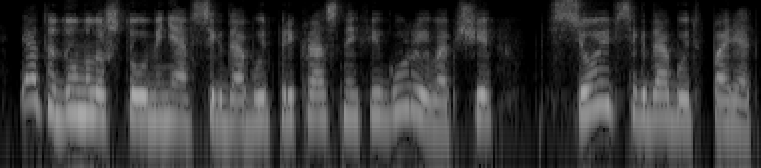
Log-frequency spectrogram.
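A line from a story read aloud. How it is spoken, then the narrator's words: Shouted through bathroom door. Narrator (Russian): кричала она из-за двери своей ванны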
